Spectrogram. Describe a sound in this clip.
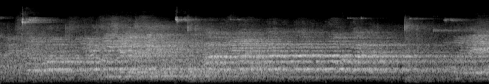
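Men shout to one another from across an echoing hall.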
